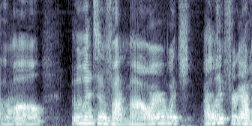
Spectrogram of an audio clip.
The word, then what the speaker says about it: Von Maur: We went to Von Maur, which I forgot how great. Von Maur. Von Maur, is that how you say it? We say Von Maur.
